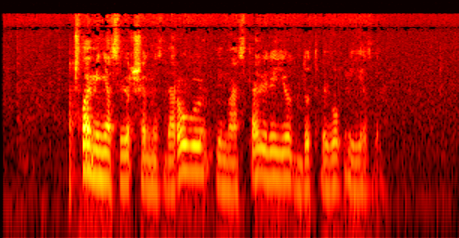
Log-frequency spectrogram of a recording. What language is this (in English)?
Russian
